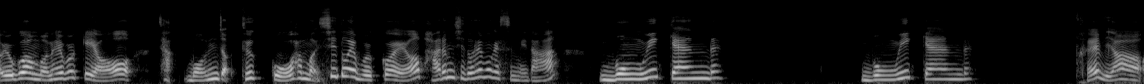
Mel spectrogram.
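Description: A woman teaching an online French lesson, modelling each phrase slowly and clearly for learners to repeat. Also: fairly high pitch, a little mellow.

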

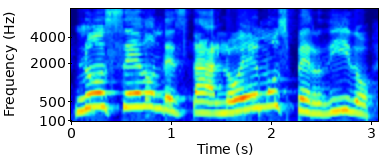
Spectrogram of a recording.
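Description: A woman's voice: lively intonation, slow pace, a little mellow, heavily acted. A woman doing a distraught grieving woman. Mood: pleading. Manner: pleading, high and urgent.

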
